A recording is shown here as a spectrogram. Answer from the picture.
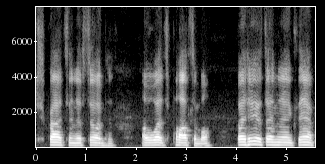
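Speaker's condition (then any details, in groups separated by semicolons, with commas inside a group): ALS; limb onset sporadic form; power chair, no arm or hand use; speech and swallowing trouble, weaker voice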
